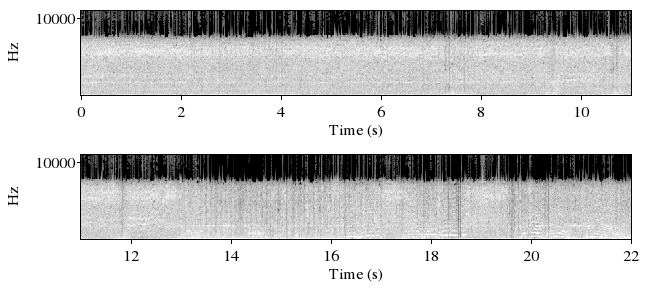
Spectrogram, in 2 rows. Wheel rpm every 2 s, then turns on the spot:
200, 220, 220, 210, 130, 120, 90, 0, 10, 40, 10.
10-12 16-18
